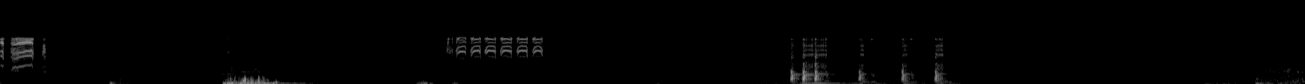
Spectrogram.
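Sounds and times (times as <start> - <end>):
harsh bird calls: 4.4 - 5.5.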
